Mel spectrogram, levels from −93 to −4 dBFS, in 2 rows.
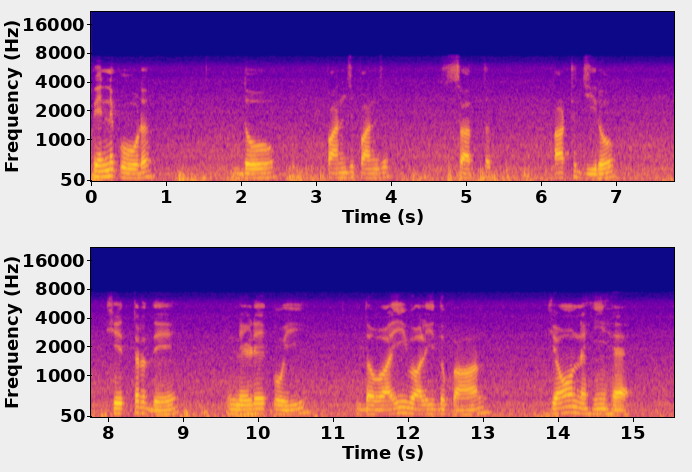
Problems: background sounds at intervals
